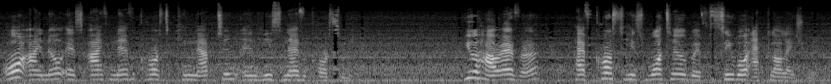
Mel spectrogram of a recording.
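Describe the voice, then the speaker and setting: A woman's voice: fairly high pitch, moderate pace, noisy background, natural voice. A woman playing a seasoned, superstitious transport driver in an audio drama, matter-of-fact and assured. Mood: wry, assured. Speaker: voice actor in a fiction podcast.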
